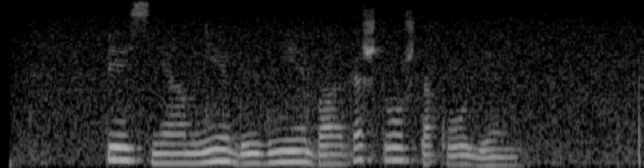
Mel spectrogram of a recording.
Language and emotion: Russian, positive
